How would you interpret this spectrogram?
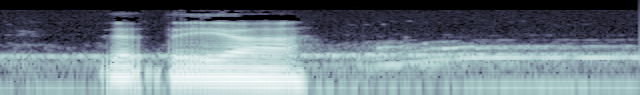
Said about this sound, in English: What is that? That's a wolf. Sounds like it.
